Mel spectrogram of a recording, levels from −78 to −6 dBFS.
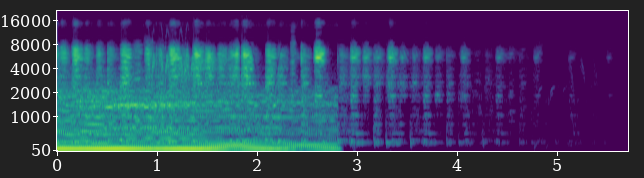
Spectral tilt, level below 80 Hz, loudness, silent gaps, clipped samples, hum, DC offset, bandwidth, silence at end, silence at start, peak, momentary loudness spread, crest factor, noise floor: -3 dB/octave; -62 dBFS; -20 LUFS; none; under 0.1%; none; under 0.1%; 16.5 kHz; 1.25 s; 0 s; -4 dBFS; 14 LU; 20 dB; -66 dBFS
